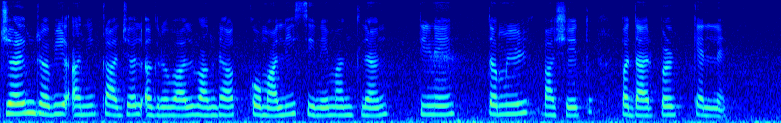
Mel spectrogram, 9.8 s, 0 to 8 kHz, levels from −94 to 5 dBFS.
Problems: none marked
